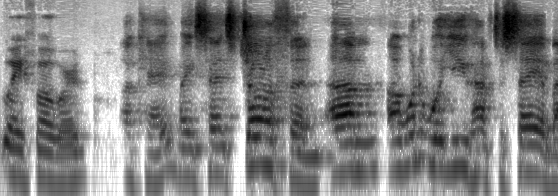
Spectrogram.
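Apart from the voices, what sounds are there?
No everyday noises stand out.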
